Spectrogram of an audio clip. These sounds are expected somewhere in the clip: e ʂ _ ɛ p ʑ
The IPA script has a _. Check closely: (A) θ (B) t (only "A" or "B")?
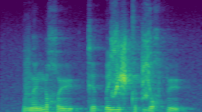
B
